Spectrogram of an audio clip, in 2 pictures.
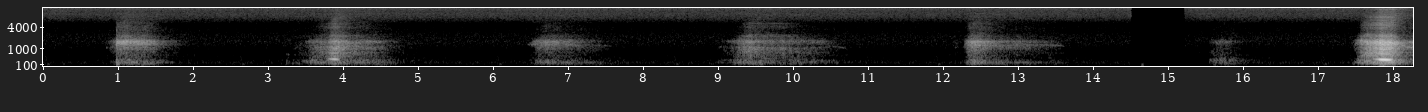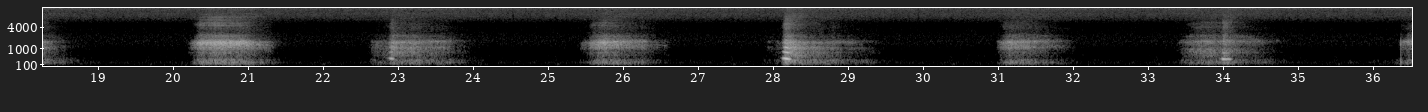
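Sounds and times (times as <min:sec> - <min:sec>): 
person breathing in sleep, binaural: 0:00.9 - 0:02.0, 0:03.4 - 0:04.9, 0:06.4 - 0:07.7, 0:09.0 - 0:10.8, 0:12.2 - 0:13.8, 0:15.5 - 0:16.1, 0:17.4 - 0:18.7, 0:20.2 - 0:21.5, 0:22.6 - 0:24.0, 0:25.4 - 0:26.7, 0:27.9 - 0:29.5, 0:31.0 - 0:32.1, 0:33.4 - 0:35.0, 0:36.3 - 0:36.5.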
